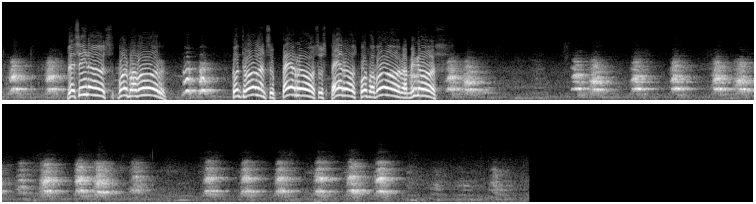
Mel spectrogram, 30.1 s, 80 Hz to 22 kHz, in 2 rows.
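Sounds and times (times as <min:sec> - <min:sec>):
dog barking: 0:00.0 - 0:01.4, 0:03.6 - 0:04.5, 0:08.8 - 0:09.9, 0:11.4 - 0:18.1, 0:19.0 - 0:24.0, 0:24.8 - 0:25.3.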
